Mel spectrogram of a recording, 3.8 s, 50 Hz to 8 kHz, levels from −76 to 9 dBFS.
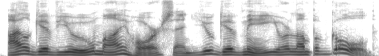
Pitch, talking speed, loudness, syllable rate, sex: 130 Hz, 205 wpm, -16 LUFS, 3.9 syllables/s, male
